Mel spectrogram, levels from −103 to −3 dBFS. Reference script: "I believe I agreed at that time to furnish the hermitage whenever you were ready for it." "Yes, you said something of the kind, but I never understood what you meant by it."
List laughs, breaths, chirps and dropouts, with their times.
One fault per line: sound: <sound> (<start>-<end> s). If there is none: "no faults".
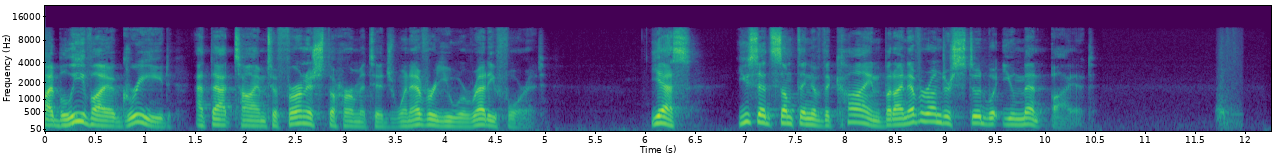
sound: whoosh (11.7-12.0 s)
